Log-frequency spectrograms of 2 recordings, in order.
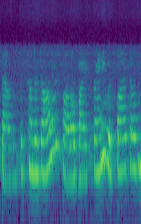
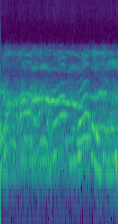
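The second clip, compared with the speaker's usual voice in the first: drawn-out winner call; 5 semitones higher, much slower than usual. Real, not acted. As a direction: stretch the name out big and slow. Announcing the game's winner.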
